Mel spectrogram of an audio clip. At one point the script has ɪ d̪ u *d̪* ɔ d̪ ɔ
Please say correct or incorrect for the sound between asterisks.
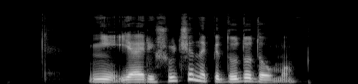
correct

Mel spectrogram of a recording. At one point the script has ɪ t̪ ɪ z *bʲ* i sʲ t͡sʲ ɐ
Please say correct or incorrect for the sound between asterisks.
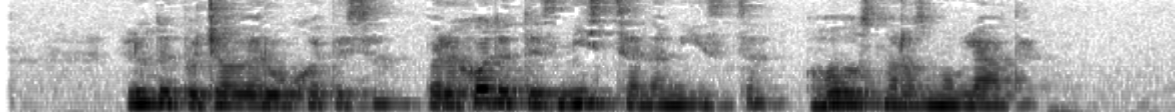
incorrect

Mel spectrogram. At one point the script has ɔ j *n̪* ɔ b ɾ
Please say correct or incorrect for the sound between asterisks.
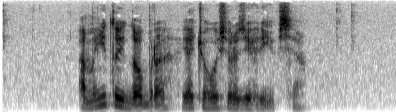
incorrect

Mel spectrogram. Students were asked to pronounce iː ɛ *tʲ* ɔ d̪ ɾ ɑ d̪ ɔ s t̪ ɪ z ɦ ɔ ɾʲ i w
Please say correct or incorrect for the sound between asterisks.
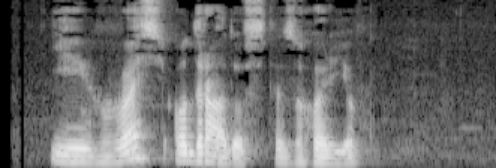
incorrect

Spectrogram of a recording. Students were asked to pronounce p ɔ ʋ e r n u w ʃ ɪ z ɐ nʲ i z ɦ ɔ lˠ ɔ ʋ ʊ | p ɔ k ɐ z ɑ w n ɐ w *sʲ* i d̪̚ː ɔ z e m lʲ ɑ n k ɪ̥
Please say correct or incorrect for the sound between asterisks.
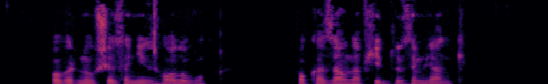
incorrect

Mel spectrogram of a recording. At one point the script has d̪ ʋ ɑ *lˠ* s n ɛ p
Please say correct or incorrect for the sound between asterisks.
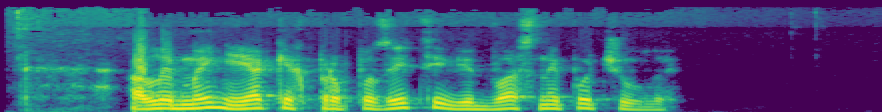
incorrect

